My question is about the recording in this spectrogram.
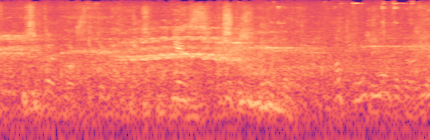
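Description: A horse whinnying in one long call about a second in, over the chatter of many voices.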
